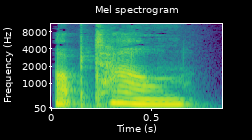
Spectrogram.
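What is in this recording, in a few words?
"uptown", British English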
